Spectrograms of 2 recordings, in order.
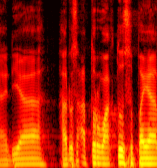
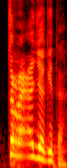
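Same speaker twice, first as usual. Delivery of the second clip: high, heated demand for divorce; heated outburst; 11 semitones higher than usual. Retold or imitated. Spouse blurts out divorce during a quarrel. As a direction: snap it out in a fight. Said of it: "Begitu gampang kita ngomong begitu".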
